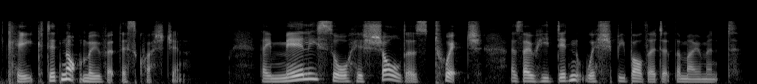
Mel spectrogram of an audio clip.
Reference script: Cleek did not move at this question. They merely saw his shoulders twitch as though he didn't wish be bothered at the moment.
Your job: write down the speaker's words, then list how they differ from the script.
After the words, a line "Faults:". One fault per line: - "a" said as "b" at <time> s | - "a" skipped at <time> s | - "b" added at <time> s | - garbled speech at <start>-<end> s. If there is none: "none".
Cleek did not move at this question. They merely saw his shoulders twitch as though he didn't wish be bothered at the moment.
Faults:
none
